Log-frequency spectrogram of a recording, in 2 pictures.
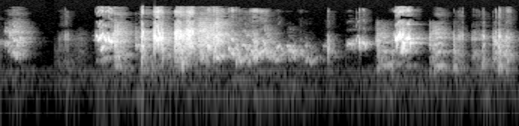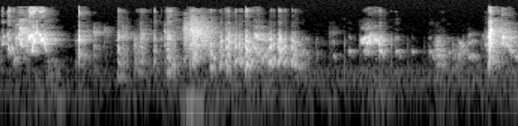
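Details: Domestic budgies chatter and squawk: a loud rasping burst after a brief silence, followed by uneven runs of buzzy warbles and short chirps from more than one bird.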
